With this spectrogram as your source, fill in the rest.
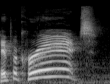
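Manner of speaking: very high, loud, cracked talking-bird voice. Narrating a game scene, a huge raven calls out as the players leave: cracked raven voice. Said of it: "you hear a cracked voice".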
